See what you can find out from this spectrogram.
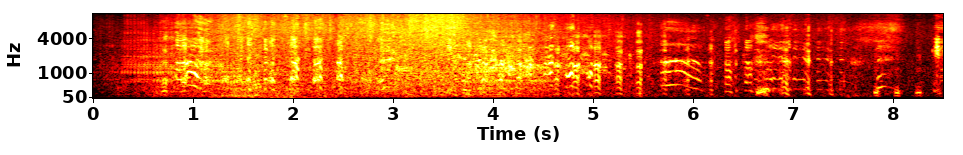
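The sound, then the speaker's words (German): Loud rushing, splashing water as river rapids throw spray over a raft made of raw logs, a broad wash lasting several seconds. Voices and laughter follow as the noise eases. “Nun lenken die Flößer das aus rohen Baumstämmen gemachte Gefährt durch einige Stromschnellen, sodass die Gischt über das Floß spritzt.”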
